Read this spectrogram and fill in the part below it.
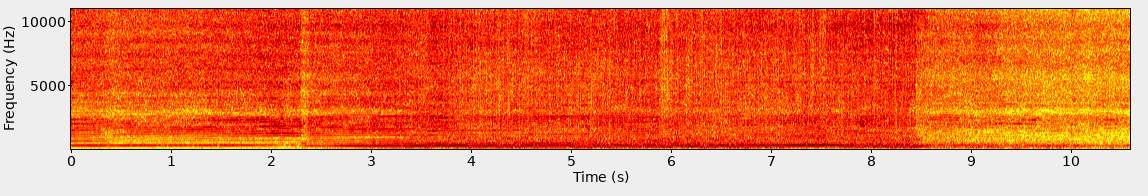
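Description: A Yamaha TZ250 racing motorcycle being ridden, its high-pitched two-stroke engine droning loudly and steadily up close, with a jump in pitch as it shifts and the roar swelling before easing slightly near the end.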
